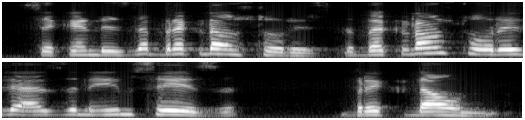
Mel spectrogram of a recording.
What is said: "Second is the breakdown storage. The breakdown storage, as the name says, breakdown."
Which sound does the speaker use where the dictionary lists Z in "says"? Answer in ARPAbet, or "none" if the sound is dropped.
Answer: Z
